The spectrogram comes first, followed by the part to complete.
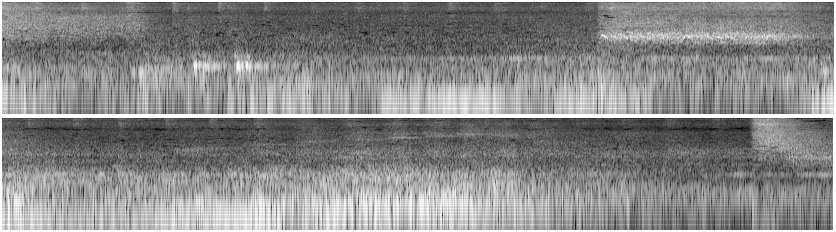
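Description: Band saw log-cutting machine for toilet paper and kitchen towel rolls running, a steady mechanical rumble with a low hum. About three seconds in, a loud hiss lasts about a second.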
